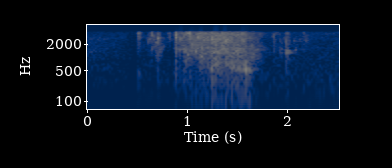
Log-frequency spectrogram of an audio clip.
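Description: liquid poured as libation

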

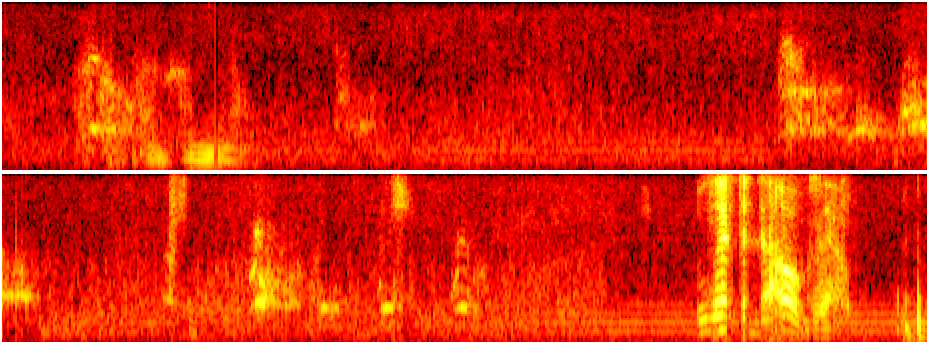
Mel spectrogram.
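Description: dog barking

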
